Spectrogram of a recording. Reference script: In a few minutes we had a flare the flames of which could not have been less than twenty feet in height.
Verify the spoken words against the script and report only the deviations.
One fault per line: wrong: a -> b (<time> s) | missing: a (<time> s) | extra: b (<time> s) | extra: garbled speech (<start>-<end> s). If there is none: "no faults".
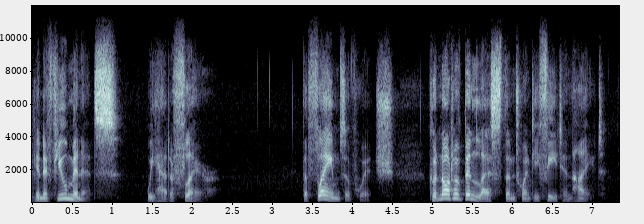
no faults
